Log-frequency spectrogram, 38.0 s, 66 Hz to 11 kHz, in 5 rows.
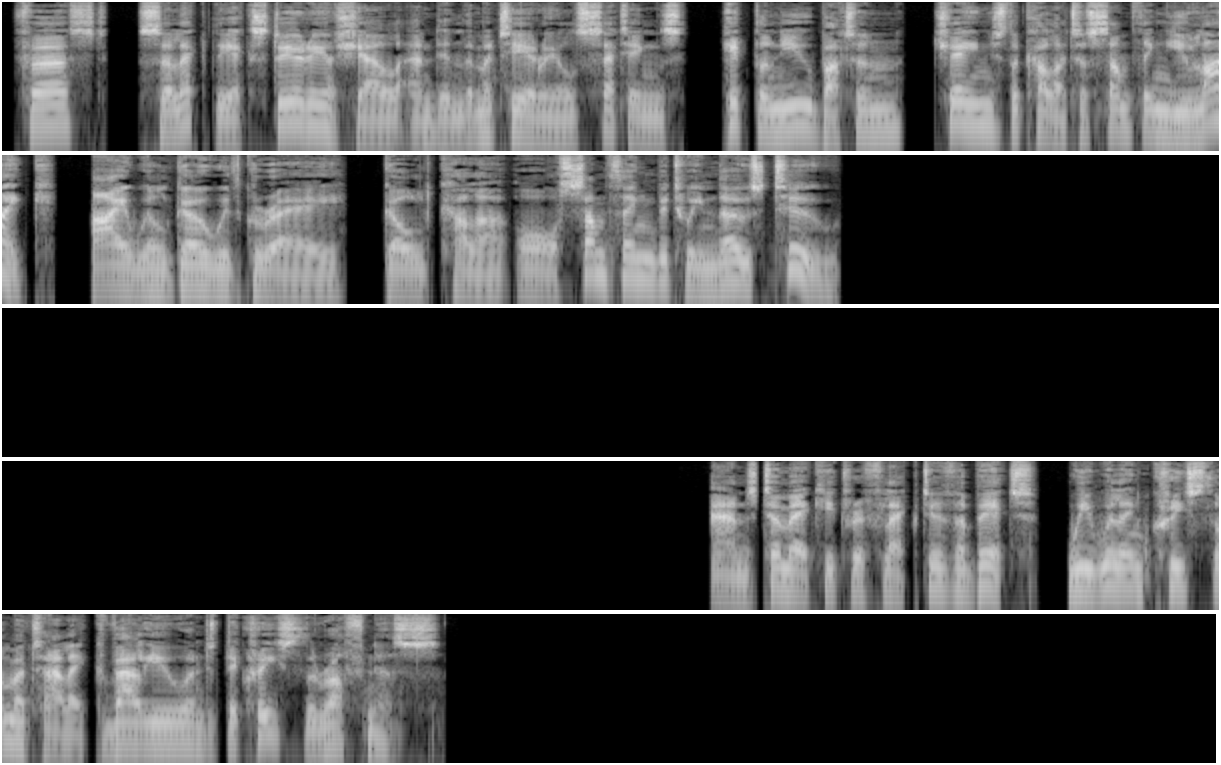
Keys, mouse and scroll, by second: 0.4 click, 2.3 n, 3.3 click, 4.3 click, 6.9 drag, 8.5 click, 16.4 click, 17.7-19.0 scroll down 4, 19.0 click, 26.7-27.2 scroll down 1, 27.2-27.8 scroll down 5, 27.9-30.5 drag, 31.0-35.1 drag, 36.2 click.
